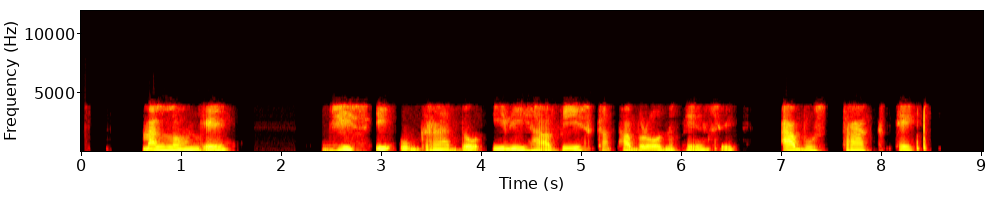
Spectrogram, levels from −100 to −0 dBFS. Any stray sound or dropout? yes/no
no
